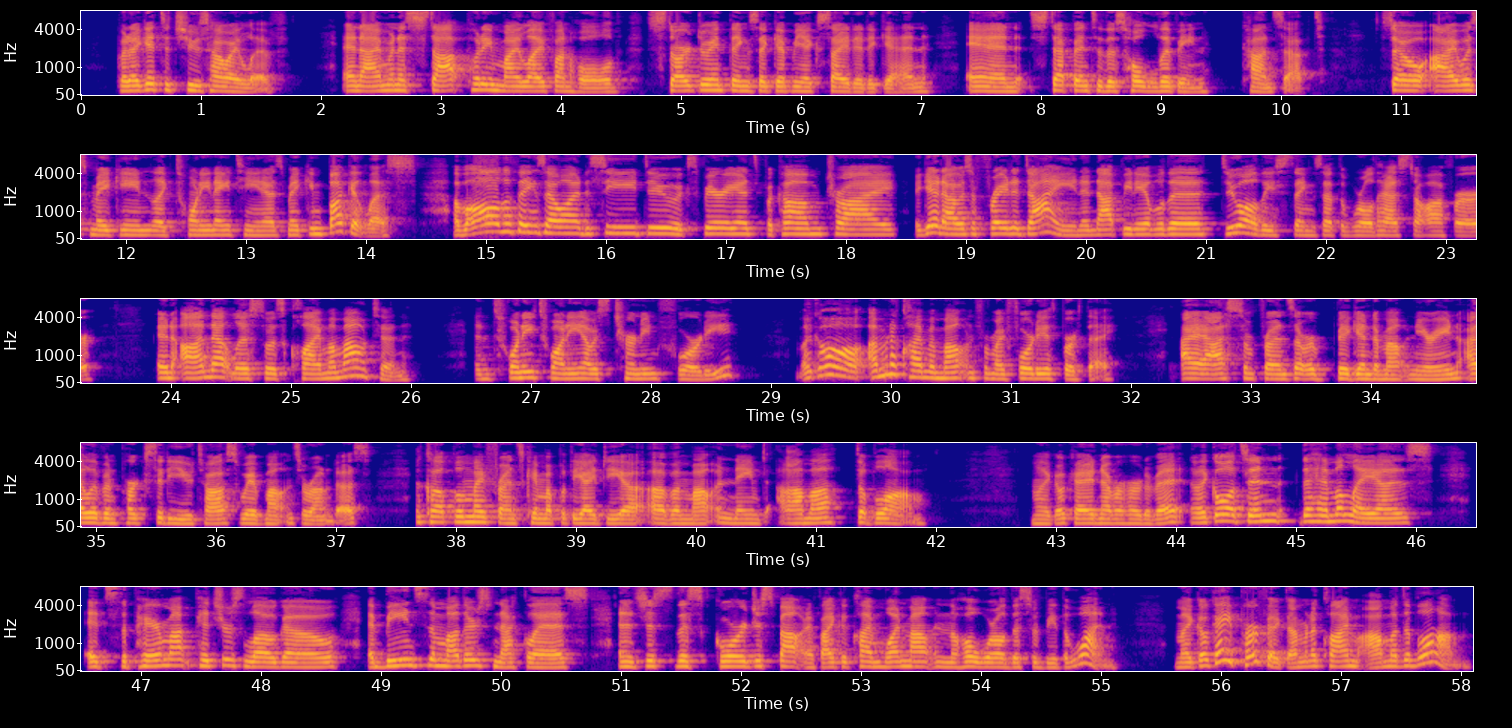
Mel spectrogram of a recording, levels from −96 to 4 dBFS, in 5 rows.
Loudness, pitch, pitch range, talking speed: -16 LUFS, 175 Hz, 155-195 Hz, 205 wpm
